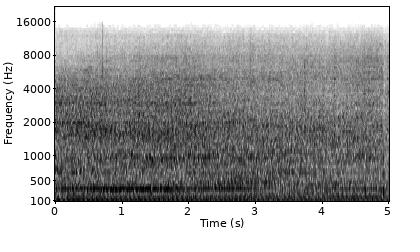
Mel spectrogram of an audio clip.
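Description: Solis 26 compact tractor's diesel engine running steadily under load as it pulls a disc plow through the soil.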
